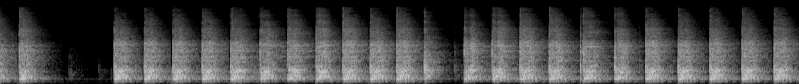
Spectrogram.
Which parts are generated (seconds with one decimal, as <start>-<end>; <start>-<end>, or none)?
2.4-3.3; 4.6-5.2; 5.8-6.3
